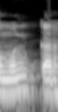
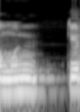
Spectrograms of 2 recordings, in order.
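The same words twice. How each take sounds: First: منکر said as munkar, with an a in the second syllable; the corrected munkar form of منکر; منکر pronounced munkar, the right way; correct pronunciation. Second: منکر said as munkir, with an i in the second syllable; the mistaken munkir form of منکر; منکر pronounced munkir, the wrong way; wrong pronunciation. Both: Shown as a demonstration. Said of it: "اصلاح کر لیجئے".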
